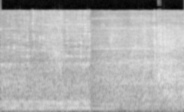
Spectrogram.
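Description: Water is poured into a container, a brief gushing, filling rush that runs steadily for a couple of seconds at close range.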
